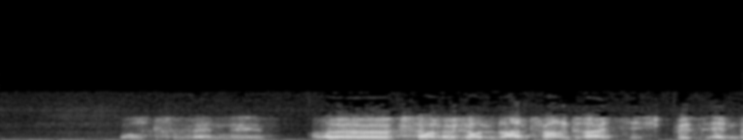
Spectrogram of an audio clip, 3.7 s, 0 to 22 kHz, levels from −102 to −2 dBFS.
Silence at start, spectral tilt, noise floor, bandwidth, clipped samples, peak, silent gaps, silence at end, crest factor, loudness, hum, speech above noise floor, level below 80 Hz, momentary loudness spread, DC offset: 0.15 s; -4.5 dB/octave; -52 dBFS; 4.8 kHz; under 0.1%; -10 dBFS; none; 0 s; 18 dB; -26 LUFS; none; 23 dB; -68 dBFS; 18 LU; under 0.1%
